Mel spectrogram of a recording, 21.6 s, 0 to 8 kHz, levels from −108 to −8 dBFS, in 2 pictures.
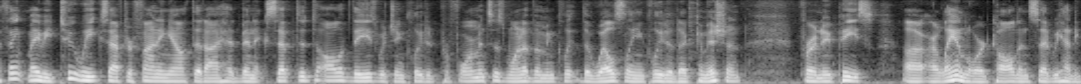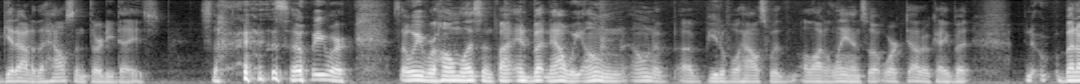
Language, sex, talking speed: English, male, 230 wpm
